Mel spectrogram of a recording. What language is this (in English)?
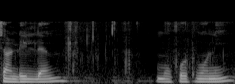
Santali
